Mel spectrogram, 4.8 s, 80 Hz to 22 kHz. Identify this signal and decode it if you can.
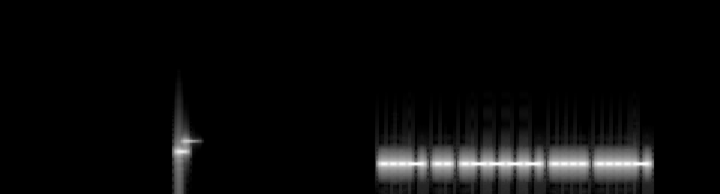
Morse code, heard as a keyed tone, about 40 wpm, 700 Hz. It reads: VI1H4
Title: Five Challenging Letter-Number Combinations 40wpm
